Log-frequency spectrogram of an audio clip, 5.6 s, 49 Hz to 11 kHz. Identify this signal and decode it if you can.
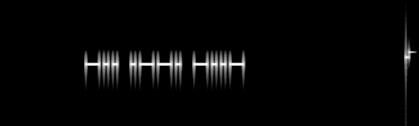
Morse code, heard as a keyed tone, about 20 wpm, 700 Hz. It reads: DPX
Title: USA Call Sign Postfixes - 3 Letters 20wpm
